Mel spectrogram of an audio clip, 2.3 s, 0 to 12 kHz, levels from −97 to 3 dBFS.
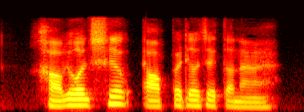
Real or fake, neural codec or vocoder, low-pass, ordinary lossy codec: fake; codec, 16 kHz, 0.8 kbps, ZipCodec; 7.2 kHz; AAC, 64 kbps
